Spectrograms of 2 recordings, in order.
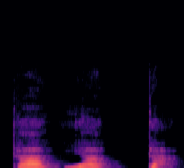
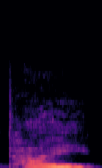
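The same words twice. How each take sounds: First: "tayata" slowly as ta, ya, ta; separated syllables. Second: "tayata" with first syllable as TAI; slow tai, ya, ta for "tayata"; variant pronunciation. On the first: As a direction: open AH in every syllable of "tayata". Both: Shown as a demonstration. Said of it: "it's sometimes pronounced as tayata".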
